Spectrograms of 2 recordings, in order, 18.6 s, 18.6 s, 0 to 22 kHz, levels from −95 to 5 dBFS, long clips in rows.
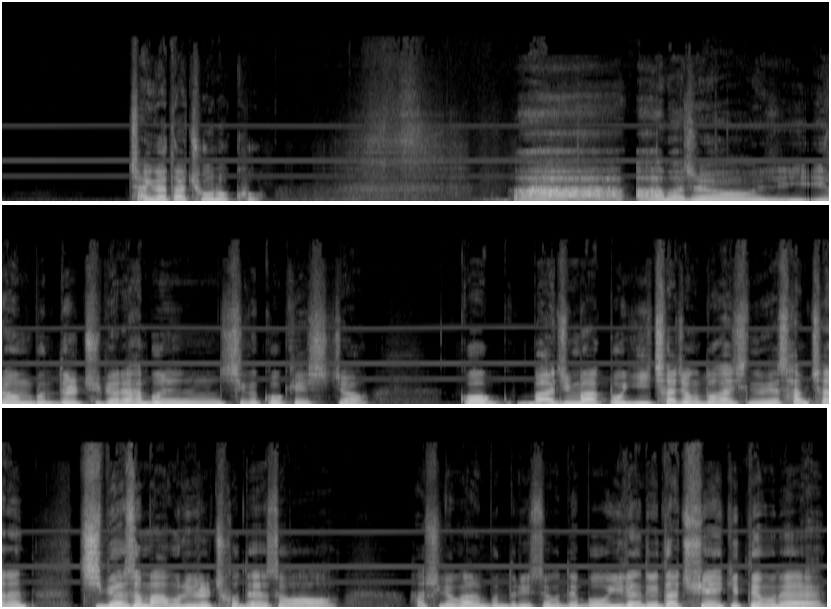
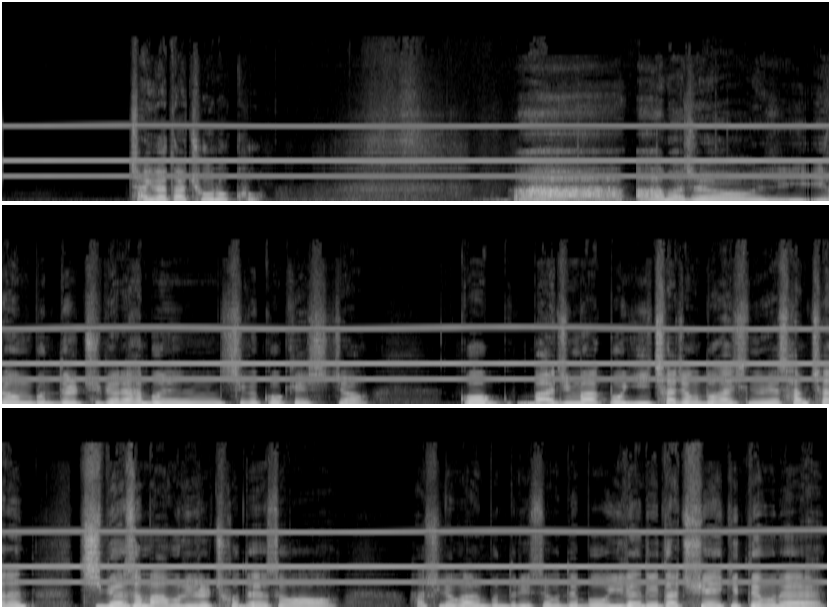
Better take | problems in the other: first | high-pitched whine; loud; throughout; 4.5 kHz, 10 dB below the speech; faint in the first

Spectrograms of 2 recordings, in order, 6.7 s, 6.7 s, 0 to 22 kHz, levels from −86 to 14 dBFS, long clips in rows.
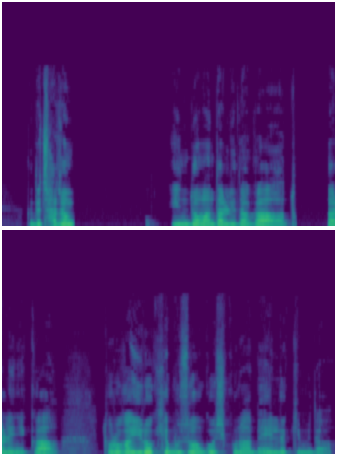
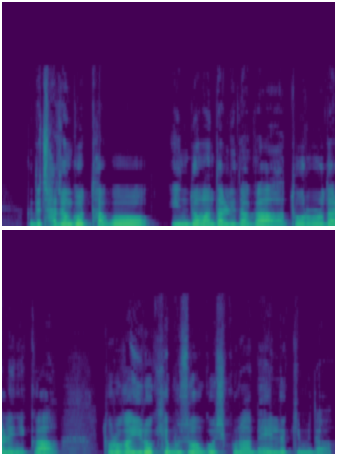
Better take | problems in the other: second | audio cutting out; at 0.5 s for 0.5 s and at 3 s

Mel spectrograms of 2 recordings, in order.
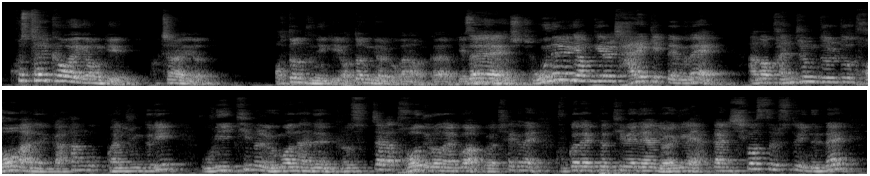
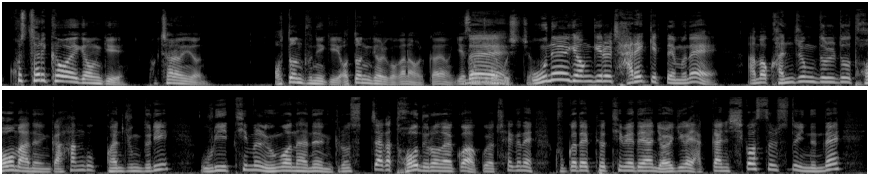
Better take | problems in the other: second | off-mic speech; far // room echo; noticeable; dies away in 0.5 s

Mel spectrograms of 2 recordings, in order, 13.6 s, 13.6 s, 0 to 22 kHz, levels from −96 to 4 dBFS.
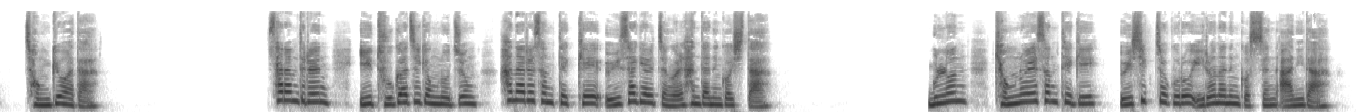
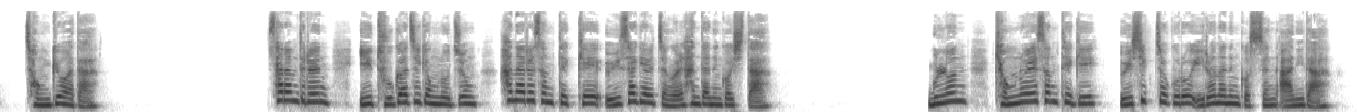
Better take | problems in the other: neither | none

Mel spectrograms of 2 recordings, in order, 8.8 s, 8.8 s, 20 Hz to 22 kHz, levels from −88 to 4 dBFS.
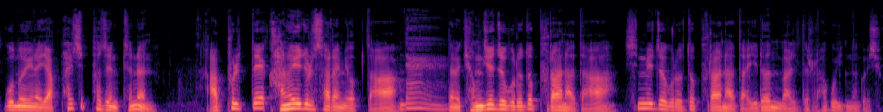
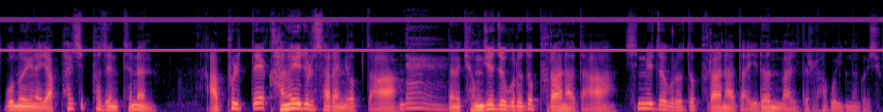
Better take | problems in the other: first | high-pitched whine; loud; throughout; 3.5 kHz, 6 dB below the speech

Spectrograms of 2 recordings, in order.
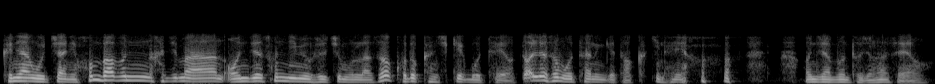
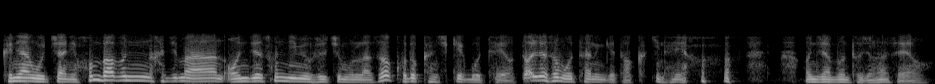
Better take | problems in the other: neither | phone-call audio; poor line; nothing above 4 kHz; the same in both

